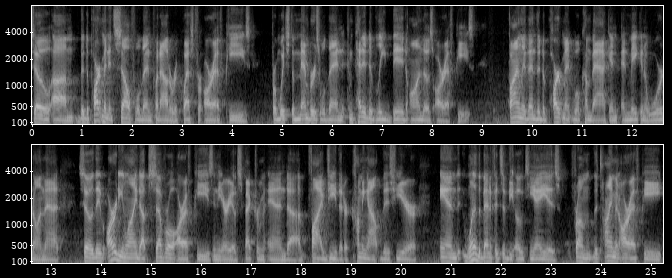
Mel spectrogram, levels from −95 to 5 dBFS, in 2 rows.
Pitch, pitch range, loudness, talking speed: 85 Hz, 80-95 Hz, -30 LUFS, 175 wpm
